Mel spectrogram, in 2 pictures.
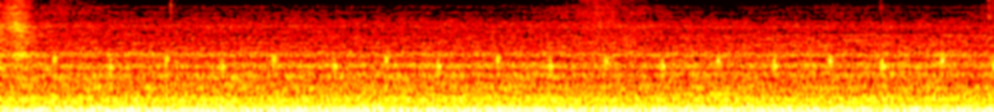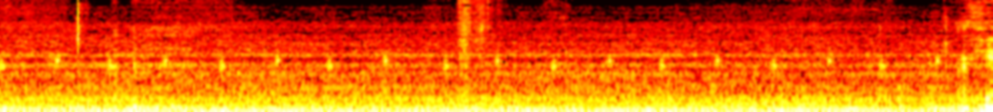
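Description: Inside an idling car: the engine's steady low rumble with the indicator flasher clicking in an even tick-tock, two alternating pitches, about two clicks a second. A single sharp click comes about nine seconds in.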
